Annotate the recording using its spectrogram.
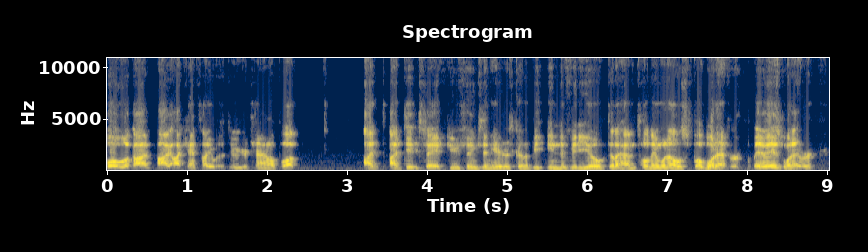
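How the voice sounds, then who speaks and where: The recording is dry and close, with no echo. A man speaks very fast. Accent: Newfoundland. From Newfoundland, Canada. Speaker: rap commentary youtuber. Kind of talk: casual interview chat.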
